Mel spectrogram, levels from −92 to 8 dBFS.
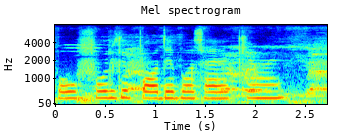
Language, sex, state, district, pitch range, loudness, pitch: Hindi, female, Uttar Pradesh, Lucknow, 245-260 Hz, -15 LUFS, 250 Hz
